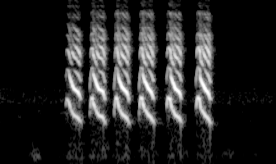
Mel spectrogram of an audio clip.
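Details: Black-throated laughingthrush giving six rapid, squeaky, downward-sweeping notes with rich harmonics, evenly spaced over about one second, against a silent background.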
